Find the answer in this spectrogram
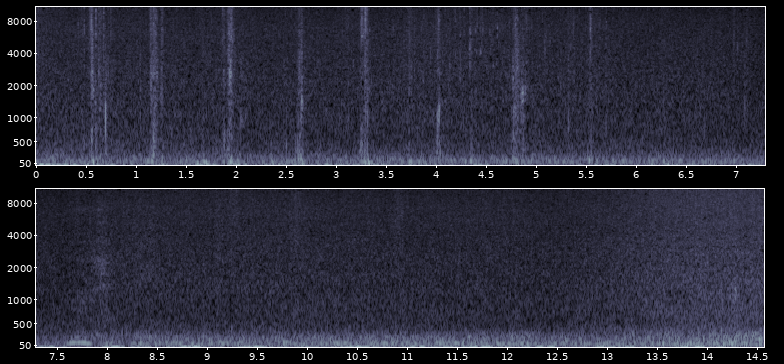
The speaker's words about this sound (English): And there's water running on the path. We're basically wading through, almost through a little stream here.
